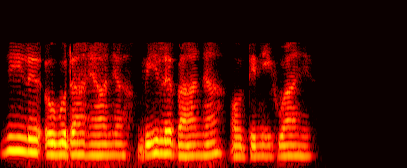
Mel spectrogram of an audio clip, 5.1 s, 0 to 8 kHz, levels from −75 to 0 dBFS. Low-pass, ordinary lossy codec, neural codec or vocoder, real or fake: 7.2 kHz; AAC, 16 kbps; codec, 16 kHz, about 1 kbps, DyCAST, with the encoder's durations; fake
